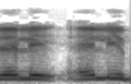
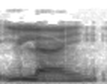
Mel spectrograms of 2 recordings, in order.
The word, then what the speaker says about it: Eli: Sí, eh, se tiende a decir Eli, pero es Eli, Eli Roth. – Eli.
